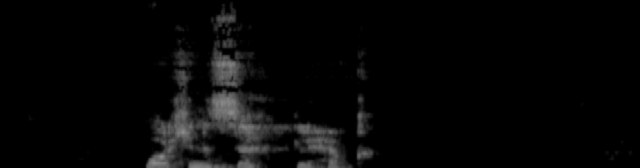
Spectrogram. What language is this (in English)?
Kabyle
